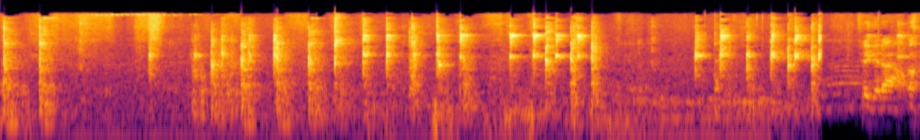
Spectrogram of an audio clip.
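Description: A small hand tool scrapes and taps on wood in quick strokes.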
